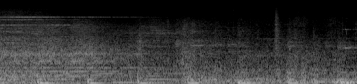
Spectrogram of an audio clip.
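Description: Steam train running in the video game Red Dead Redemption 2, a loud continuous rumble with rhythmic wheel clatter and squealing rails, close up, with no talk.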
